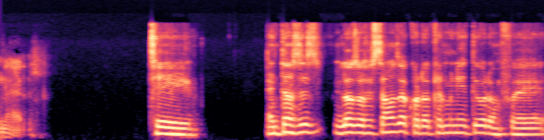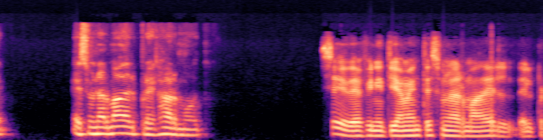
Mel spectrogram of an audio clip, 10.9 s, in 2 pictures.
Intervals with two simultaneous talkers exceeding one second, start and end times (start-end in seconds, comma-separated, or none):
none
